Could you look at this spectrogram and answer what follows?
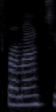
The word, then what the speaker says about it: Firmount: Am I pronouncing that right, Firmount? – It is Firmount, yeah.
